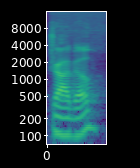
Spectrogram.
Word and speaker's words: Drago: What's his first name? Drago, Drago? like the guy from Rocky IV.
